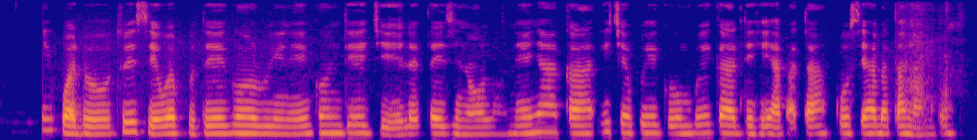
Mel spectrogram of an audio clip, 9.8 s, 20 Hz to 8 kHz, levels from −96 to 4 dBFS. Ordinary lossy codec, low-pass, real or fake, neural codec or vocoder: none; none; real; none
